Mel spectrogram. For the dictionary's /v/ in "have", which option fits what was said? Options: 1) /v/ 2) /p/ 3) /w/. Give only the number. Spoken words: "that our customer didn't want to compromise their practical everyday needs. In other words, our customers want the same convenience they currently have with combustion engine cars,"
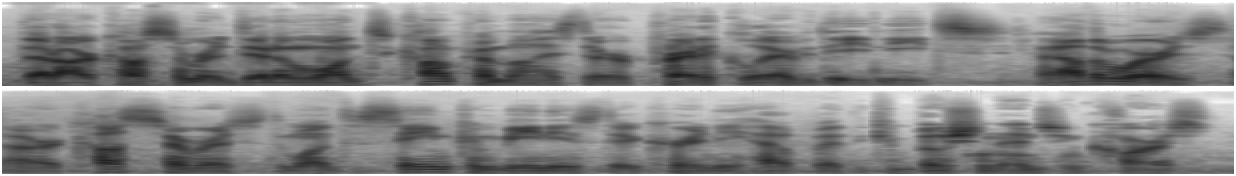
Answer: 2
